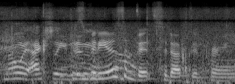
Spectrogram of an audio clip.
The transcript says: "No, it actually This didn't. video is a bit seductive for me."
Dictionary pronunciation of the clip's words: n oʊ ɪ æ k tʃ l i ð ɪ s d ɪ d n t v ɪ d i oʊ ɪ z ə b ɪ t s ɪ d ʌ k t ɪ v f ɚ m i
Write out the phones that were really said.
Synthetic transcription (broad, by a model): n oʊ ɪ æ k tʃ i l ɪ d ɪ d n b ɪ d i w ɪ z ə b ɪ t s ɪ d ʌ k t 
